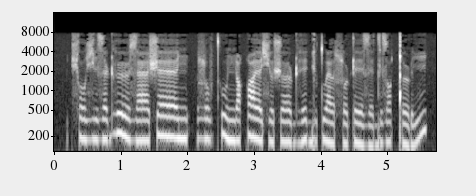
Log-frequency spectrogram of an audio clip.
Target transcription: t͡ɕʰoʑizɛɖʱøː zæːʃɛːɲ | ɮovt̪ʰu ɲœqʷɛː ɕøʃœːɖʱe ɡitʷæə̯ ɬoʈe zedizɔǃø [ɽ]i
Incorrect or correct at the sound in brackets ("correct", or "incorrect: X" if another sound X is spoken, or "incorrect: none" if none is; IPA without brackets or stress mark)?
correct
